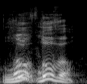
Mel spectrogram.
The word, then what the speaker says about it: Louisville: Louis I know how to pronounce it. It's Louisville.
